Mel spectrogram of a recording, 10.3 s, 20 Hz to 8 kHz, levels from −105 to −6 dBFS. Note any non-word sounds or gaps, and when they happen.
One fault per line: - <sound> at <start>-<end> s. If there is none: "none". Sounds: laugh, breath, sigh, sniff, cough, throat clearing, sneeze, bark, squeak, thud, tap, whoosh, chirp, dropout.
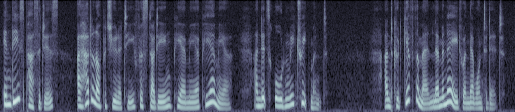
none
